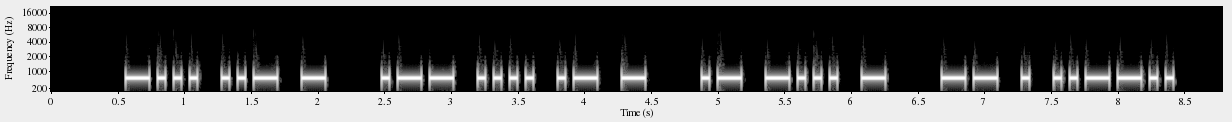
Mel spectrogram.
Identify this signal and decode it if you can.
Morse code, heard as a keyed tone, about 20 wpm, 700 Hz. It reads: BUT WHAT ABT ME?
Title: Sentences from Top 200 Words and Abbreviations 20wpm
